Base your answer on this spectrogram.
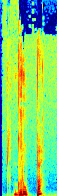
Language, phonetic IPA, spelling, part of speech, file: Russian, [ˈɡrup(ː)ə], группа, noun, Ru-группа.ogg
- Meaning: group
